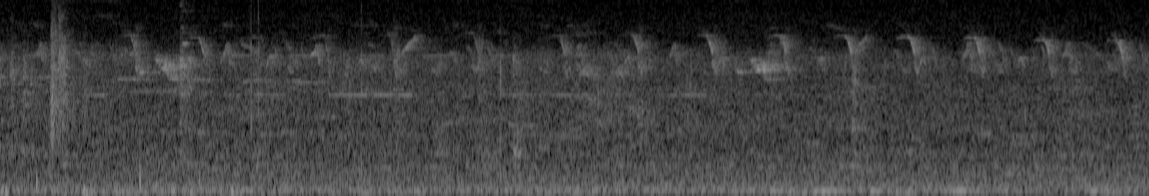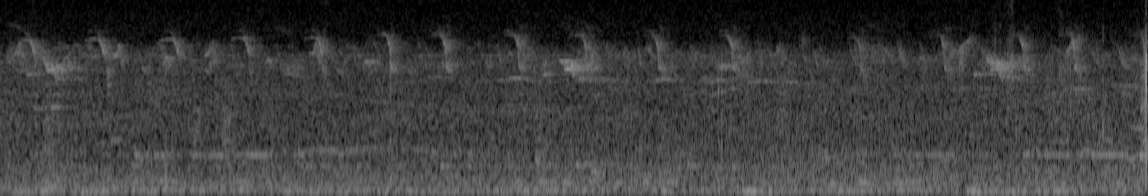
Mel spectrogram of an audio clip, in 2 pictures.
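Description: Faint outdoor background with a bird chirping over and over, about two short falling chirps a second.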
